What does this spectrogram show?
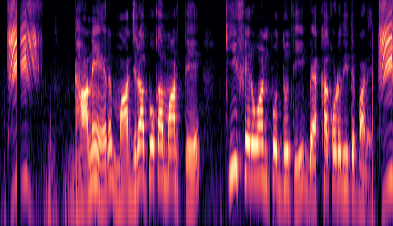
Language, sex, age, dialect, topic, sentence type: Bengali, male, 36-40, Standard Colloquial, agriculture, question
